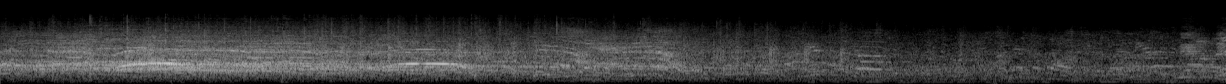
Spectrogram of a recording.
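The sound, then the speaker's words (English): A baseball crowd in Johnson City cheers and applauds after a flyout catch, cheering the team's bat boy, which is a dog; a broad swell of voices and clapping that peaks early, then gradually settles into a softer, steady murmur of the crowd. “If you're wondering why the cheer after a flyout, the Johnson City bat boy is a dog.”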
